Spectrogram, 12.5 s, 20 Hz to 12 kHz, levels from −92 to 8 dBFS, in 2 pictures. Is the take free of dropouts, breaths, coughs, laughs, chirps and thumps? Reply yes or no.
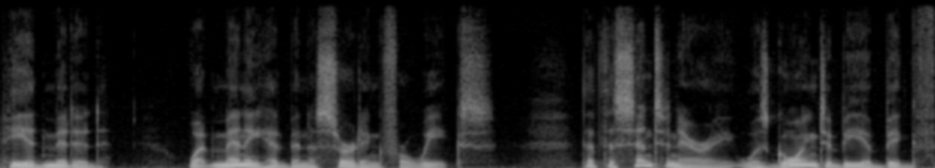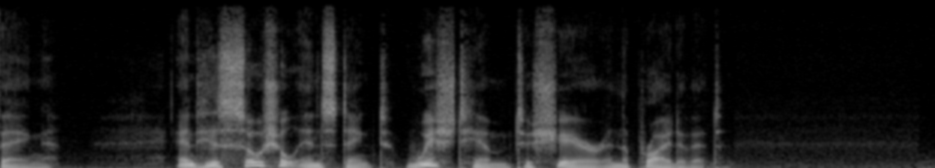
yes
